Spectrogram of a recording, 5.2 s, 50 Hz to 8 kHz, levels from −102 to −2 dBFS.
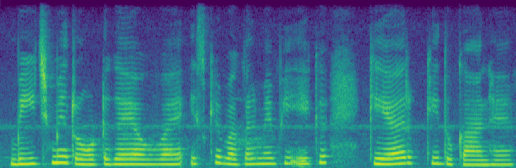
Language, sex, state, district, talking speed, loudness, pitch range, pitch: Hindi, female, Uttar Pradesh, Lalitpur, 175 wpm, -15 LUFS, 235-265 Hz, 245 Hz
